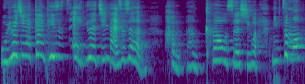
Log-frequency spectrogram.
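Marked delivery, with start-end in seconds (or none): 0.0-0.9 mock heated, indignant, loud, raised angry voice. Retelling being questioned about drinking something cold, she acts out her reply, retelling an angry retort. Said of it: "你不要那么生气".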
